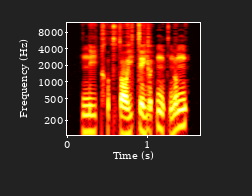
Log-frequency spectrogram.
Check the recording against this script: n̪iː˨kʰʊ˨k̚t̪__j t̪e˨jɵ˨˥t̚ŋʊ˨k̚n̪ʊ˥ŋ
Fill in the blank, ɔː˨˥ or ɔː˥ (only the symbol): ɔː˨˥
